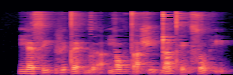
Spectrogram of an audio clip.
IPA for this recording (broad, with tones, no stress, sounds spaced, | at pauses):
j ɛ˥ s i˨˩˦ ʔ v ɪ˨˩˦ t ɛ˥ ʔ ɡ ʊ˨˩ ɾ a̰˨˩˦ ʔ j ɔ˥ ɡ t a̰˥˩ ʃ i˨˩˦ ʔ ɖ a˥ t̪ʰ e˨˩ ɡ s o˥˩ h ḭ˥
